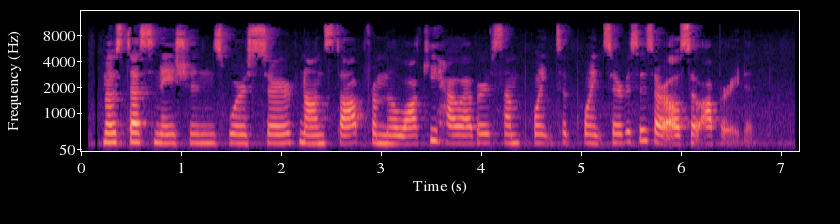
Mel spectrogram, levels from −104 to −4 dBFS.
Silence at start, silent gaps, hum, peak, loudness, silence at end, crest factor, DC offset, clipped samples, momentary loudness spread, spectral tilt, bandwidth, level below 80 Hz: 0.25 s; none; none; -8 dBFS; -30 LUFS; 0.45 s; 22 dB; under 0.1%; under 0.1%; 11 LU; -2 dB/octave; 11.5 kHz; -88 dBFS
